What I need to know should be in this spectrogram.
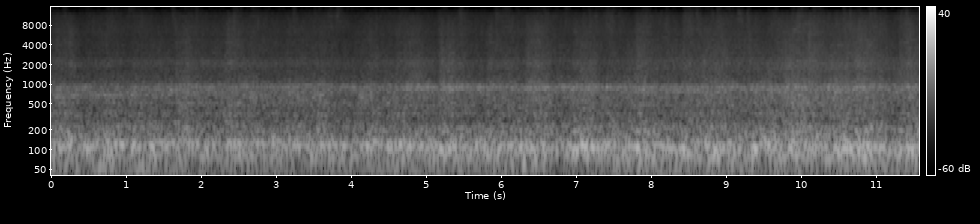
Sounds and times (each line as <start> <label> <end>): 0.0 Travelling on the London Underground 11.5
